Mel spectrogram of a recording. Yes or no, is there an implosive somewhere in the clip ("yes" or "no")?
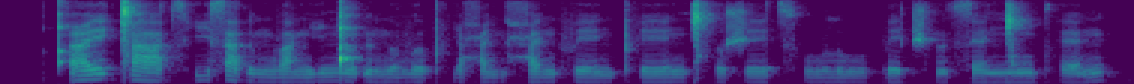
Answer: yes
